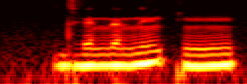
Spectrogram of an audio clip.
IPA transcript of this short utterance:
dʱ e n ɘ n ĩ k ĩ

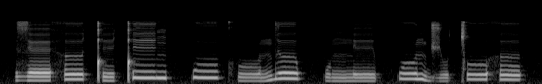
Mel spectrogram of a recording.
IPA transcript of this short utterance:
z ɛː˩ h əː˥ ǃ e˩ ǃ eː˥ ŋ pː ʊː˥ kʰ ʊː˩ n d əː˥ pː ʊ˩ ŋ n eː˩ pː ʊː˥ n d͡ʒ ʊ˩ ǀ ʊː˥ h ə˥

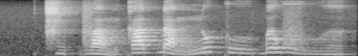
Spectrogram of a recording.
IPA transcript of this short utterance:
t͡ɕ i˨˩ p̚ v a˧˩ m k a˦˥ t̚ ɗ a̰˧˨ ŋ n u˧ k w ṳ˨˩ ɓ ə˧ w ɣ ṳ˨˩ ə̯

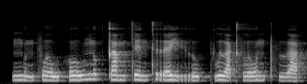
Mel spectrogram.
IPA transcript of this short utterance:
ŋ u˩˦ n f ɤː˨˩ w h oː˦˥ w n o˥˩ k̚ t a˧ m t e˦˥ n t r ɛː˧ j r uː˨˩ p̚ k l ɯ˨˩ a̯ kʰ l oː˦˥ n pʰ ɯ˧ a̯

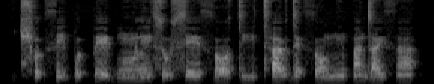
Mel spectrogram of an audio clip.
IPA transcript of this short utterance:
t͡ɕʰ ʊ˦ ʔ θ ḭ˦˨ p ʊ˦ ʔ p ḛ˦˨ ɪ̯ b ũ˦ l ĩ˦˨ sʰ ṵ˦˨ sʰ e˦ θ ɔ˨ t i˨ tʰ a̰˦˨ ʊ̯ d ɛ˦ ʔ θ ɔ˨ ŋ ĩ˦ p ã˦˨ d a˦ ɪ̯ θ ã˨

